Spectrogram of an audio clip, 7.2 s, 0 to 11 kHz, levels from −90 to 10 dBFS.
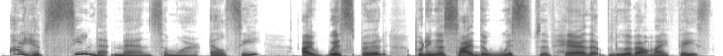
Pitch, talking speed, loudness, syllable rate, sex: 220 Hz, 165 wpm, -20 LUFS, 4.9 syllables/s, female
